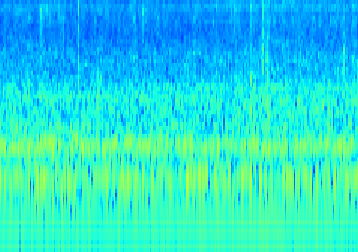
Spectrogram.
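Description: A dense, loud, continuous buzz of many bees close by, steady throughout with no talking.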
